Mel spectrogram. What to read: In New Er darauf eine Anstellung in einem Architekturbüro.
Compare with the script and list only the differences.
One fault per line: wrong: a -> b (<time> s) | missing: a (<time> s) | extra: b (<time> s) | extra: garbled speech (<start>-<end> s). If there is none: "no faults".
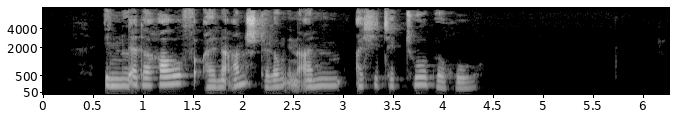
no faults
